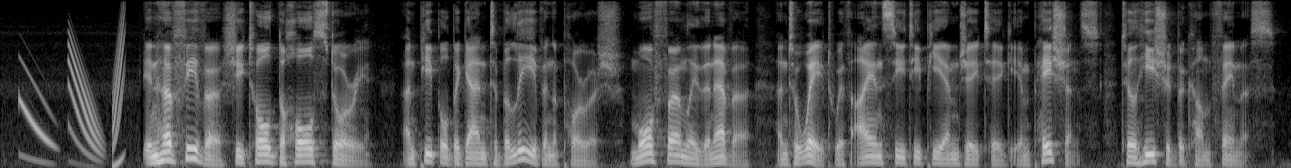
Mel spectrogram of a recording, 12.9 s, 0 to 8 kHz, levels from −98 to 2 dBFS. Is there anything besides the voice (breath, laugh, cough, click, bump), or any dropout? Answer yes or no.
yes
